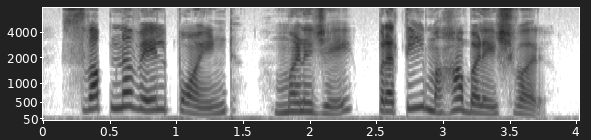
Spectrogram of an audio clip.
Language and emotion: Marathi, neutral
